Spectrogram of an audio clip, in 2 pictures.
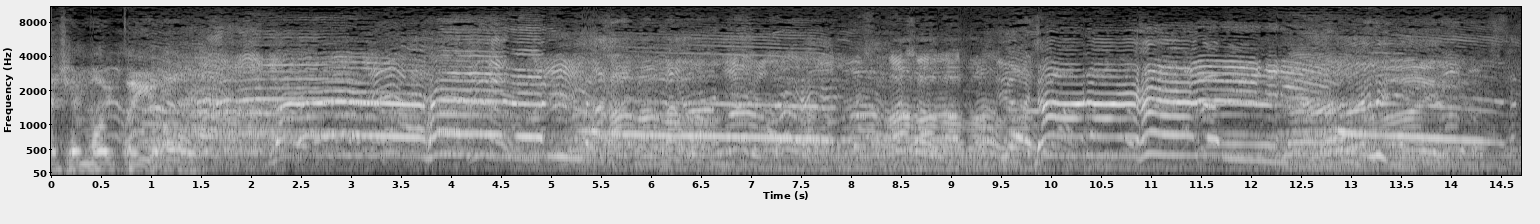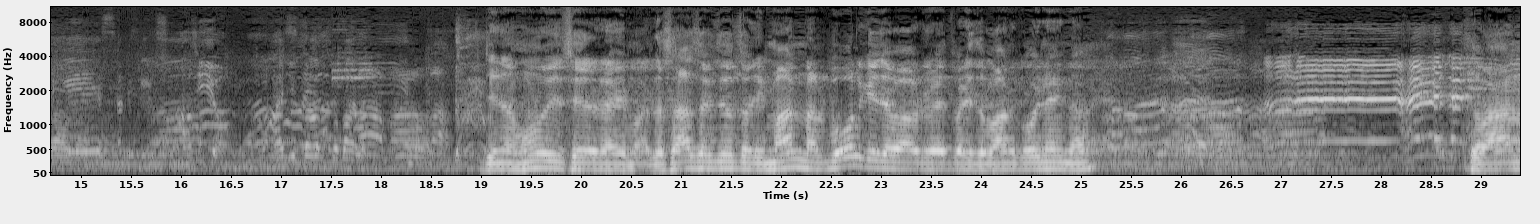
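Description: A crowd of men chant along.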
